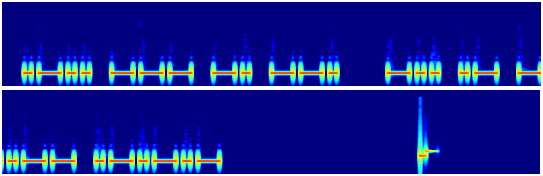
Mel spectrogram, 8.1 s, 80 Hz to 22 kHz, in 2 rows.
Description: Morse code, heard as a keyed tone, about 22 wpm, 700 Hz. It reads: LONG DAY.
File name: practice / 22wpm / Sentences with 2-Word Phrases - 22wpm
